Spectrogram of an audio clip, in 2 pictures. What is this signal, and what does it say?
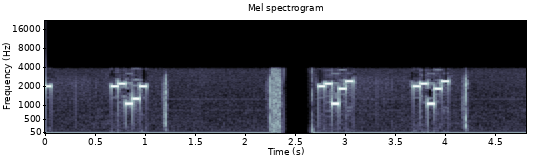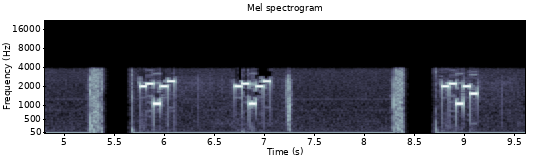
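Five-tone selective call (ZVEI), heard as quick runs of five tones, tones of about 70 ms. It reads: 89138 89170 89170 89180 89180 89185
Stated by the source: Five-tone ZVEI call 89136, received by SDR; fire brigade Feuerwehr Orlamünde.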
